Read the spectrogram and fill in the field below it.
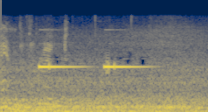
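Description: Two steady electronic driver-attention warning tones, sounded by the car when the driver is distracted from the road, each about half a second to a second long, one after the other over the low rumble of the moving car's engine and road noise.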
